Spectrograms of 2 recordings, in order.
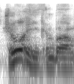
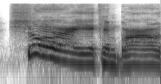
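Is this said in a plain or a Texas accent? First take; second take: plain; Texas. First: It is said in the speaker's ordinary accent. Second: It is said in a put-on Texas accent.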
